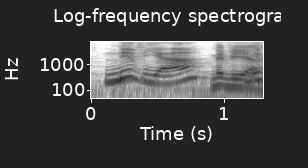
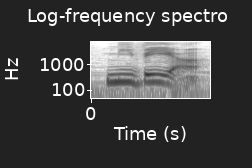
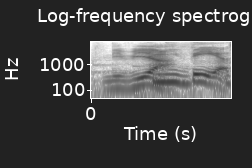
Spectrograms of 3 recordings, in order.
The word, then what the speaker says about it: Nivea: English native speakers usually say Nivea. Yeah, okay. In German, we say Nivea. Nivea. So the emphasis is on the E.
